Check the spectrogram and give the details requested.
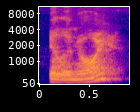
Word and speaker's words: Illinois: 2 American states, which we pronounce with the silent S, Illinois and Arkansas.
